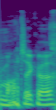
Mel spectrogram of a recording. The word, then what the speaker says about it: Traumatica: So, okay, here's something in a nutshell what we can expect from Traumatica, or how do you pronounce it in German? – Yeah, that's absolutely the same. It's just Traumatica. Okay. So, Traumatica. – Traumatica, yeah, works.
